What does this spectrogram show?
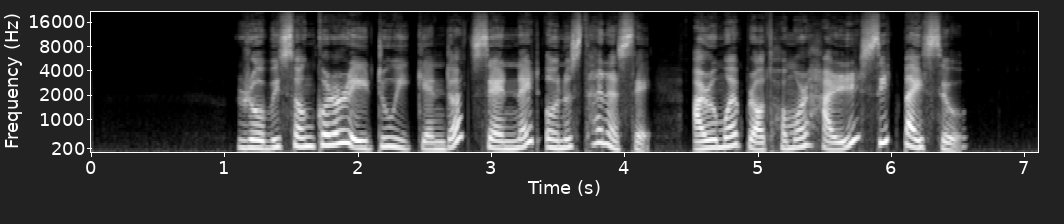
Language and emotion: Assamese, happy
